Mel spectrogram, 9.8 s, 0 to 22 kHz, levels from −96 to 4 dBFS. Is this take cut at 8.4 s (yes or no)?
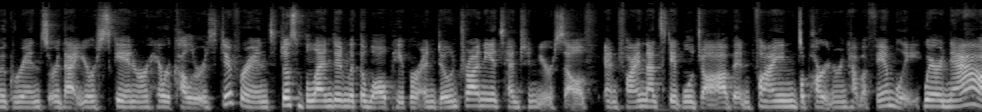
no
